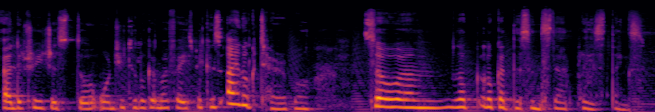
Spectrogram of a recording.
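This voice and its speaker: With music in the background, a woman speaks at a fairly quick pace and a high pitch, with ordinary pitch variation. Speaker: writer. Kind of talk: casual rambling voiceover. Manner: rambling, hesitant.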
